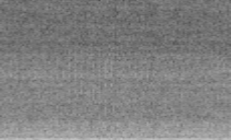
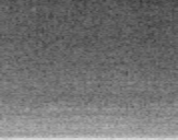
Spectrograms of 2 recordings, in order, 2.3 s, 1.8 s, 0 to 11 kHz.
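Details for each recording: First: 1973 AMC Hornet after vacuum repairs, with the ignition timing set dead on: a steady, even idle with a smooth low rumble and no knocks or misses; a healthy, normal idle. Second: 1973 AMC Hornet after vacuum repairs, warming up before timing is set: loud low drone with an uneven, lumpy beat at idle, stalling when the throttle is released; better than before.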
